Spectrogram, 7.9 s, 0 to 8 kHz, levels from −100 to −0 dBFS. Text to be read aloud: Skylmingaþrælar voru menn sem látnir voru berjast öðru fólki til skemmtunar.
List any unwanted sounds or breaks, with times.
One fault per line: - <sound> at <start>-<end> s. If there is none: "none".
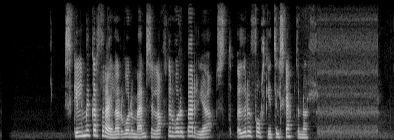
none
